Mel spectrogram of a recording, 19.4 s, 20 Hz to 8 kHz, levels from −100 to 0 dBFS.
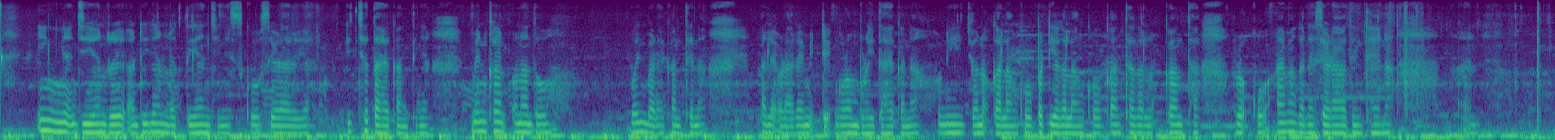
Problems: constant background noise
